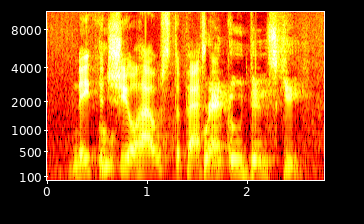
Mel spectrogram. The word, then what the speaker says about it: Udinski: Grant Udinski. Udinski.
